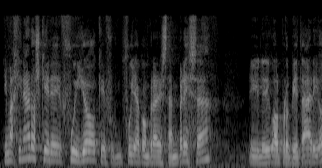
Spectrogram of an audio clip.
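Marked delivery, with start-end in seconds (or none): none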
